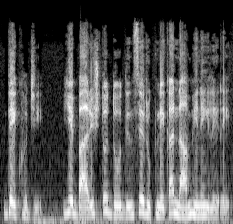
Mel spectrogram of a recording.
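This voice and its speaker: A woman's voice: low voice, moderate pace, a bit bright, husky, exaggerated voice. A woman voicing a worried, snappish older mother-in-law in a cartoon.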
